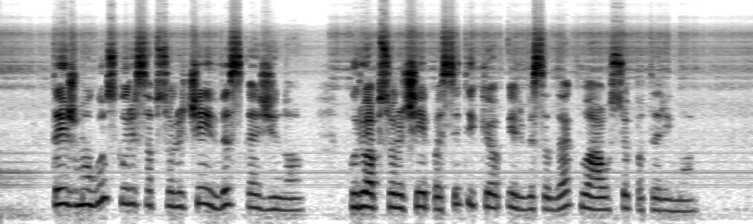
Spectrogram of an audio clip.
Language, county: Lithuanian, Utena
